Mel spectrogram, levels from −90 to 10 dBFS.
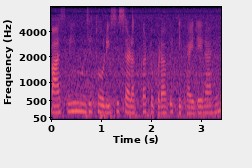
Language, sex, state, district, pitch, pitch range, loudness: Hindi, female, Bihar, Kishanganj, 190 Hz, 180-215 Hz, -28 LUFS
